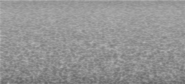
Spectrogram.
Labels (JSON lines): {"label": "ambient", "recorder": "HydroMoth"}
